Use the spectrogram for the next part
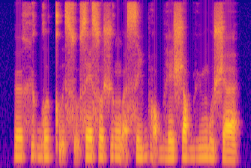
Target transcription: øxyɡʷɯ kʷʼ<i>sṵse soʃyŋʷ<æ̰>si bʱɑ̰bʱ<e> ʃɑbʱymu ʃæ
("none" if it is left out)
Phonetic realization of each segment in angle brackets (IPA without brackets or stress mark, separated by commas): ḭ, æ̰, e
